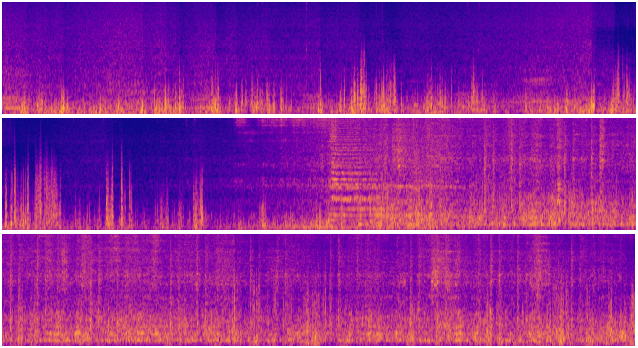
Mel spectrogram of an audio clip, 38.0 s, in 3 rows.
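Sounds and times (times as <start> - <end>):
passenger train rumbling past: 0.0 - 38.0
diesel locomotive horn: 9.0 - 11.5, 19.2 - 22.0
wheels clicking over rail joints: 17.6 - 38.0.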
